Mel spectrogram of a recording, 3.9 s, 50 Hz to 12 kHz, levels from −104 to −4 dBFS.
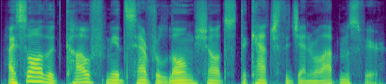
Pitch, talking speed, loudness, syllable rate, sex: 105 Hz, 200 wpm, -19 LUFS, 5.4 syllables/s, male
